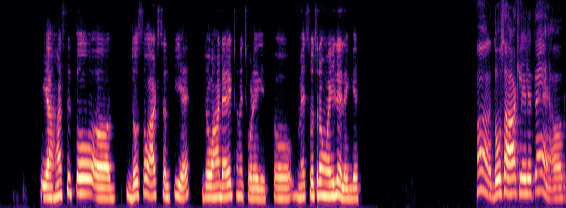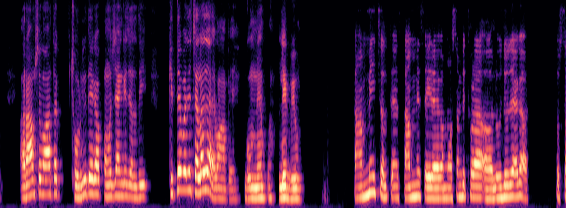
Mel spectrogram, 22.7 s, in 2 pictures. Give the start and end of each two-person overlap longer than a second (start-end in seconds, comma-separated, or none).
none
